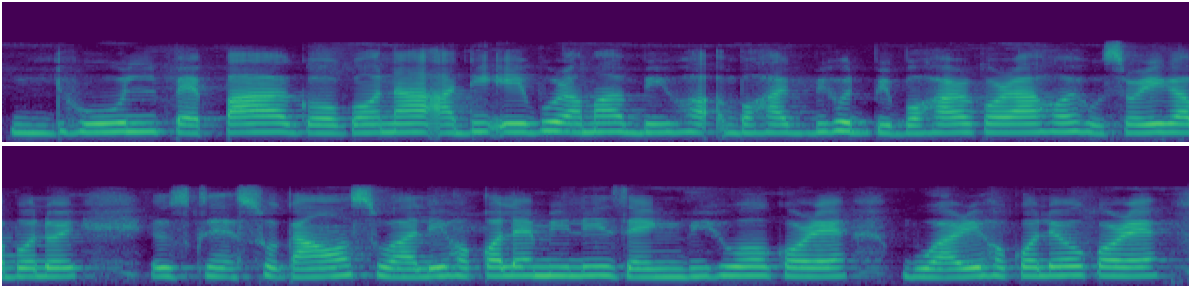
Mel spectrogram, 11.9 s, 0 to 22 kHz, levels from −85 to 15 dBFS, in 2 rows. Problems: none marked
